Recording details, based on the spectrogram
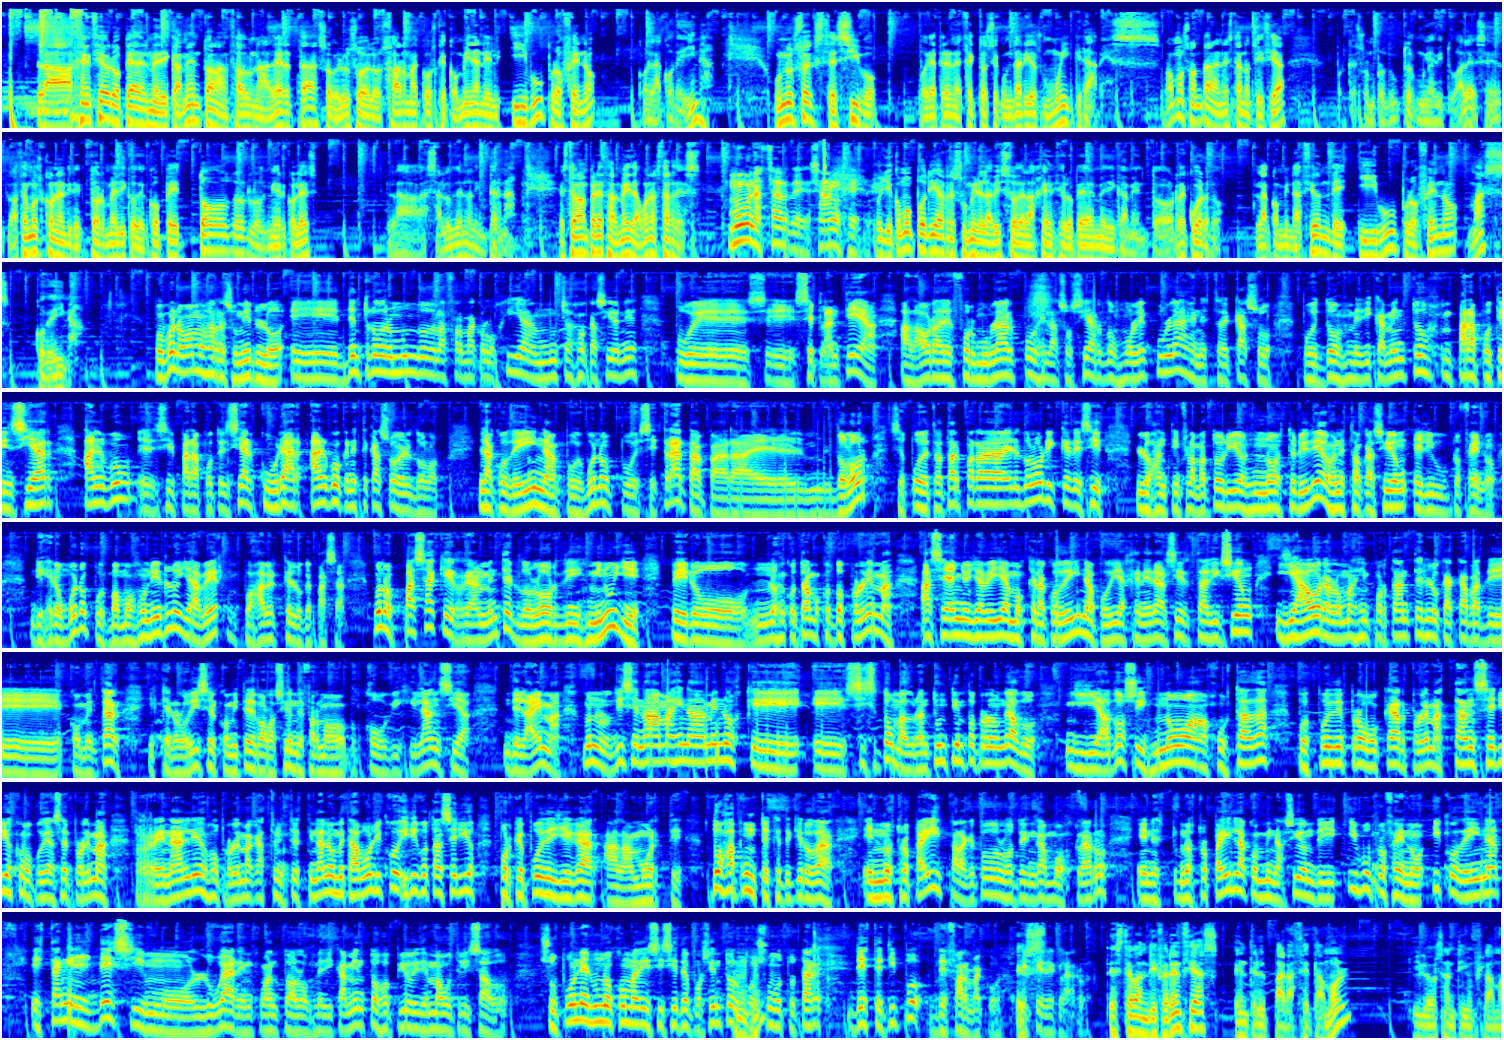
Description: analiza con Ángel Expósito la alerta de la EMA y y cuáles son las diferencias con el Paracetamol
ha pasado por los micrófonos de 'La Linterna' para aclarar cuáles son los efectos secundarios de los fármacos que combinan la Codeína con el Ibuprofeno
